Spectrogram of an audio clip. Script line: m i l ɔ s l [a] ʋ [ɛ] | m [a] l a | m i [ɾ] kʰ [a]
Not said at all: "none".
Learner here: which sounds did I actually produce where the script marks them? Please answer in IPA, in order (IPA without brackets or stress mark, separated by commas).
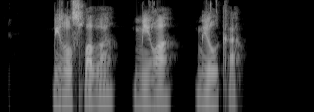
a, a, i, l, a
